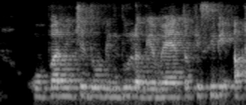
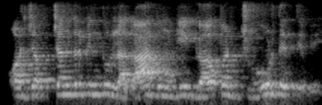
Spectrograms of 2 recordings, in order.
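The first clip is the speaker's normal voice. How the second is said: usual speaking voice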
